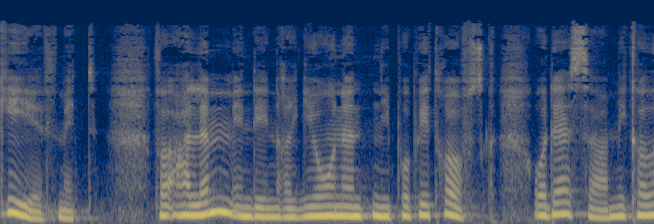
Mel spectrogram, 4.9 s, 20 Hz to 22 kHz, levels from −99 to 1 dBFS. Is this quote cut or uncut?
uncut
